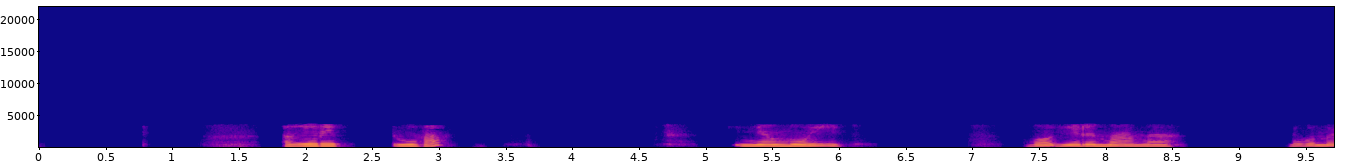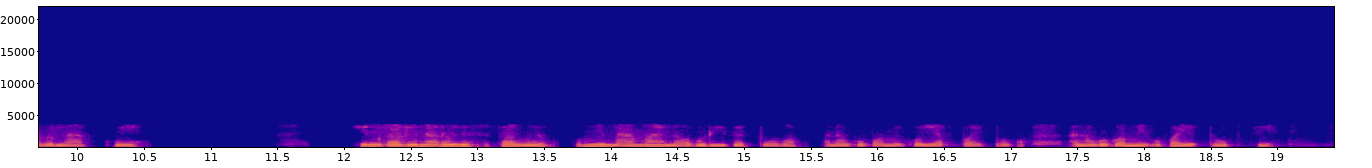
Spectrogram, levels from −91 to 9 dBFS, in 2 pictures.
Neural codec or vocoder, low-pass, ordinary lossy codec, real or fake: codec, 16 kHz, 1.1 kbps, Voila-Tokenizer; 3.6 kHz; MP3, 24 kbps; fake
